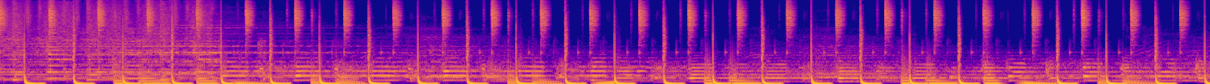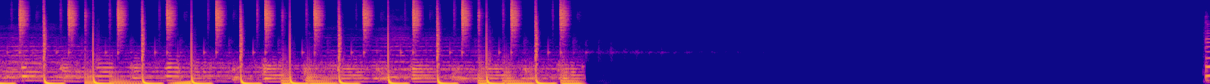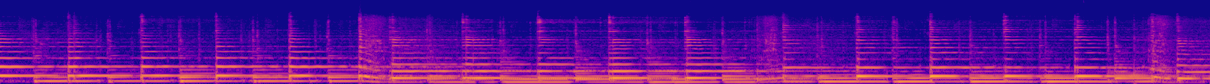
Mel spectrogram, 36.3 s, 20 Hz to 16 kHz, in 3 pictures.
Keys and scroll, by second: 28.1 Delete.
